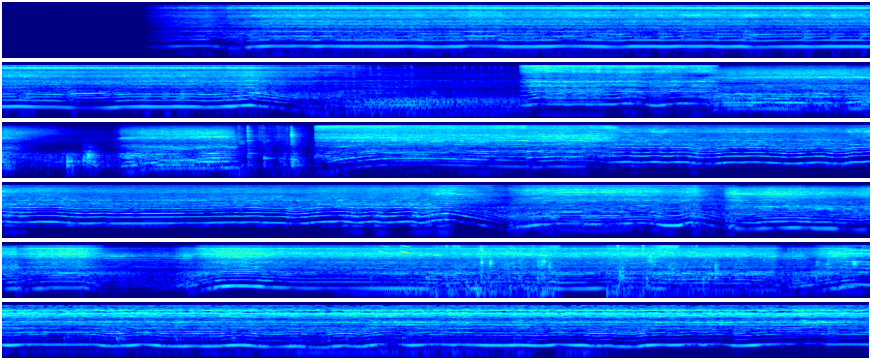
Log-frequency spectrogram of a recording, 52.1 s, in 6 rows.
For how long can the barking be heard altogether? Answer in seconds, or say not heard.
not heard.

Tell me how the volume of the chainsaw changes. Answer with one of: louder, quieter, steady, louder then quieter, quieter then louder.
steady.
